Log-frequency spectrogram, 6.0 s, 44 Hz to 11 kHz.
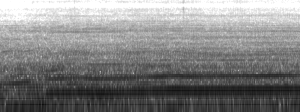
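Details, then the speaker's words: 1996 Chevrolet Suburban with swapped Cummins diesel, not fully warmed, 0-60 from a stop at part throttle: deep drone climbing smoothly, about 25 psi boost, 60 mph in about 14 seconds; healthy under boost. "It's building about 25 pounds of boost, and there's 60. About 14 seconds, and that wasn't full throttle."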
